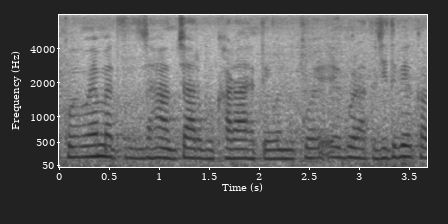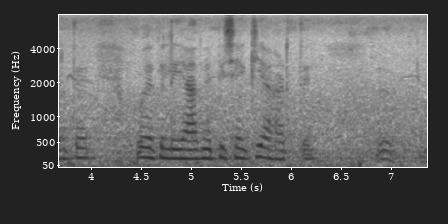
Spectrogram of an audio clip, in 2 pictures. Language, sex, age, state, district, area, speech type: Maithili, female, 45-60, Bihar, Madhepura, urban, spontaneous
